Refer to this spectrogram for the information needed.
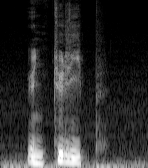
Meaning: tulip
- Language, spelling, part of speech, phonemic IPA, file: French, tulipe, noun, /ty.lip/, Fr-tulipe.ogg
